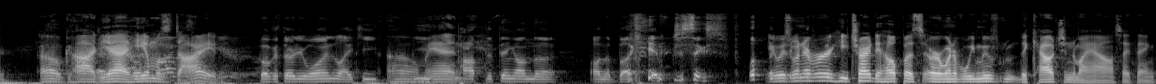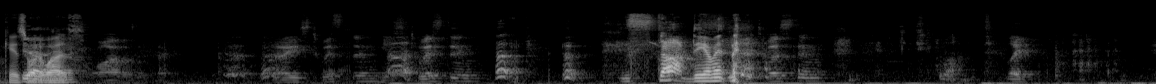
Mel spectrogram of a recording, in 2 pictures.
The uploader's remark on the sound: This week the boys are live from Midway Craft House in Denton TX. Live 1 From Midway Craft House Denton TX.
